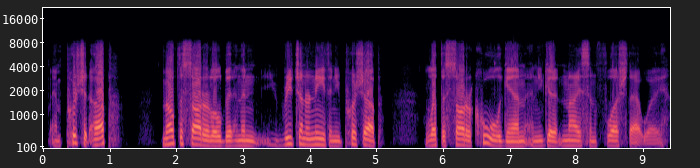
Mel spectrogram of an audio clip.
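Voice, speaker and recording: A man hosting an informal how-to tutorial, explaining step by step in an unhurried way as he works with his hands. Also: mid-range voice, a little mellow, no room sound, rough recording. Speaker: host of a DIY electronics tutorial.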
